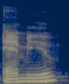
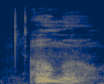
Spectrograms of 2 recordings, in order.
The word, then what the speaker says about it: Omu: It's the city of I can't pronounce that thing. Emu? Omu? Omu.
